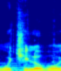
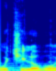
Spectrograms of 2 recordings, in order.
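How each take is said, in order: First: The name is said as short Spanish Huichilobo. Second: The same.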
